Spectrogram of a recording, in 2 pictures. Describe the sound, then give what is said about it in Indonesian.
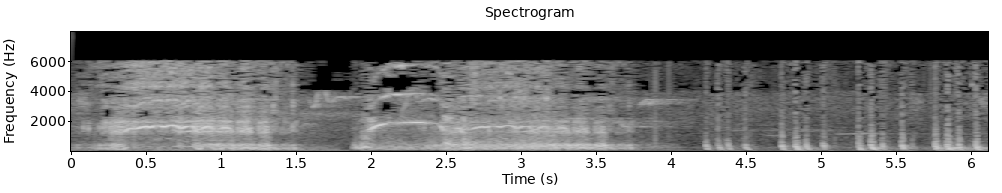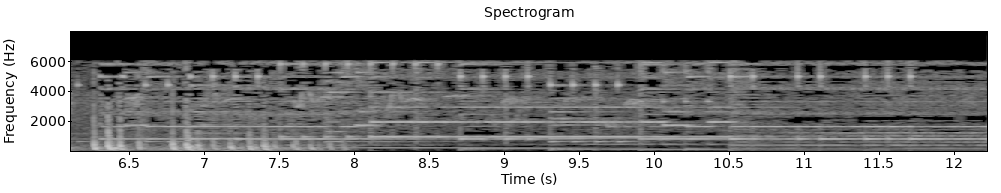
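A horse is ridden away: two loud neighs, then a quick, irregular run of clip-clopping hooves, followed by soft, steady musical tones stepping between pitches. “Dengan menunggang seekor kuda, Putri Adipati dan Joko meninggalkan kadipaten.”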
